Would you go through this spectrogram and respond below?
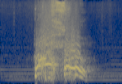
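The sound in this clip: A single loud sneeze bursts out in two quick, voiced parts, sharp at the start and then fading. No one talks around it.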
